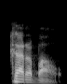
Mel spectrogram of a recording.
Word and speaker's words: carabao: Yeah, if you hear her call them carabao, they call it a carabao, and the way they pronounce it's like carabao.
